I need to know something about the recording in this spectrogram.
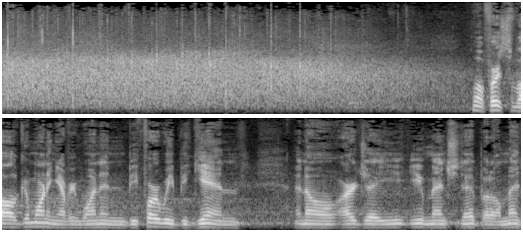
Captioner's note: applause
